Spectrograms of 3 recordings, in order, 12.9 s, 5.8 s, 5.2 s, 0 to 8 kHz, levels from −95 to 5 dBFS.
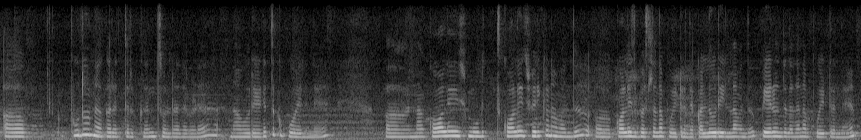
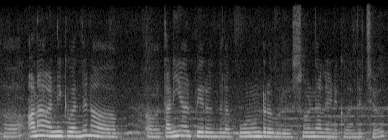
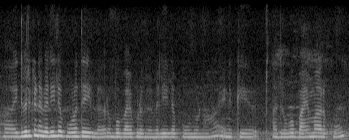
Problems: low volume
